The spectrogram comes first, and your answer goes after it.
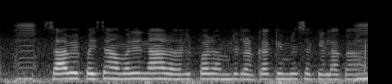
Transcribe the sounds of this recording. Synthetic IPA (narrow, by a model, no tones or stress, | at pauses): saːbepɐɪsaɦɐmɾenaɾəɦəlpəɾɦɐmnelɐɽkakemɪlsəkelaɡa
